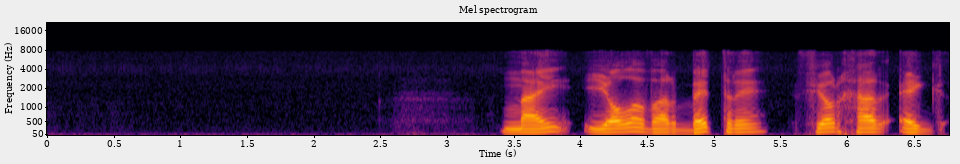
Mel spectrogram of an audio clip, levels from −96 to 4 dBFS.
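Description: No technical faults are audible.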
